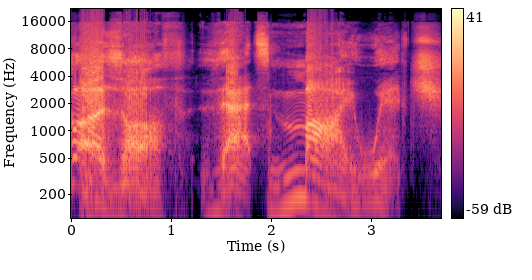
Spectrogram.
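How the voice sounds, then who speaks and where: A man puts on a character voice. It comes out shrill, growling and croaky. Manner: wet, menacing yowl.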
